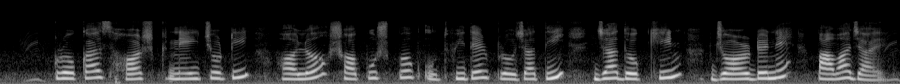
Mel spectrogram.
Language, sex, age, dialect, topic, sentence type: Bengali, female, <18, Rajbangshi, agriculture, question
